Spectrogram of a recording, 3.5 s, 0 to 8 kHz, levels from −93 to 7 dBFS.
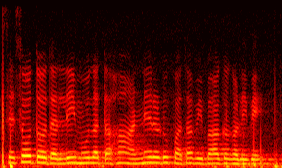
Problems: low volume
